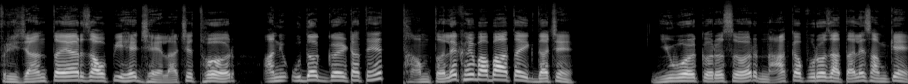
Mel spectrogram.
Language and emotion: Goan Konkani, happy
